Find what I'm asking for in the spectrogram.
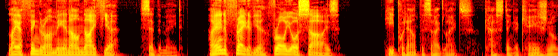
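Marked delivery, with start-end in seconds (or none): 0.1-1.7 fast, louder, higher retort; angry threat. A narrator's reading. Mate threatening the bullying skipper, angry. 3.1-5.1 raised, higher-pitched defiant retort; angry defiance. A narrator's reading. Mate defying the huge skipper, angrily.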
